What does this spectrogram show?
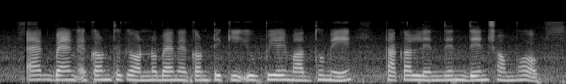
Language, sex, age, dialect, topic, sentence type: Bengali, female, 25-30, Rajbangshi, banking, question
